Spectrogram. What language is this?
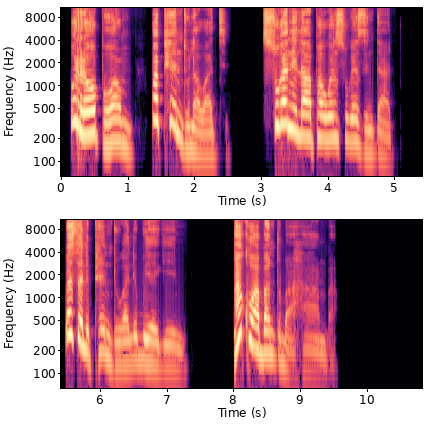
North Ndebele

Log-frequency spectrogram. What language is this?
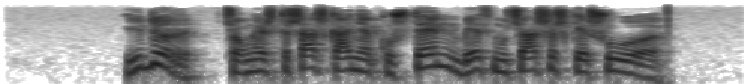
Mari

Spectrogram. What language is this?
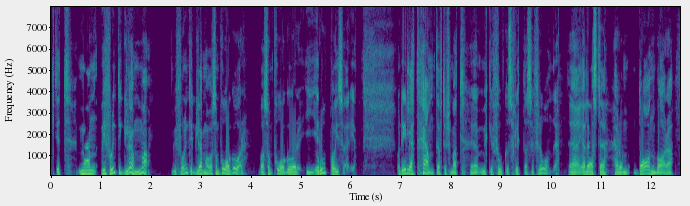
Swedish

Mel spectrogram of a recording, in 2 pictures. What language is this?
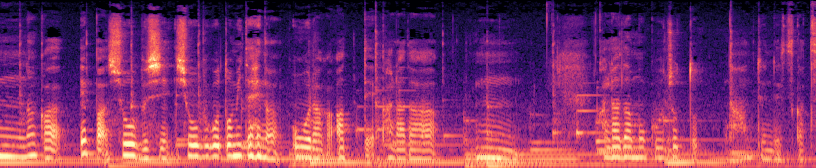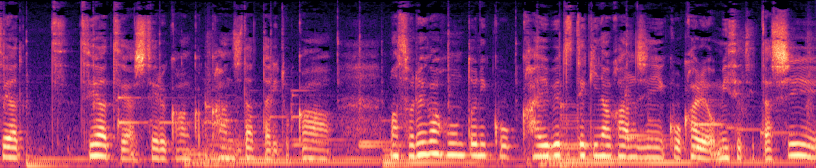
Japanese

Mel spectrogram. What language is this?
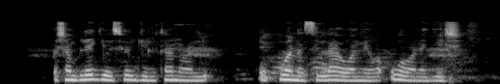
Swahili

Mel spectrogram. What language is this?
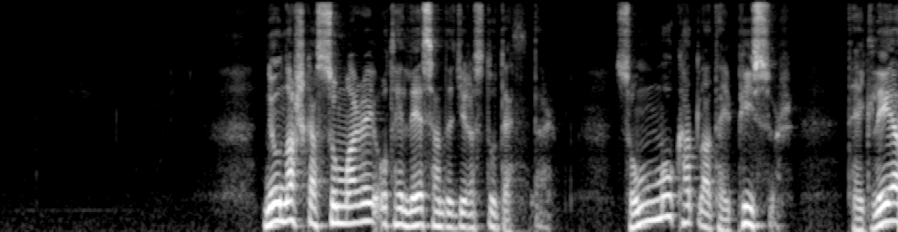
Faroese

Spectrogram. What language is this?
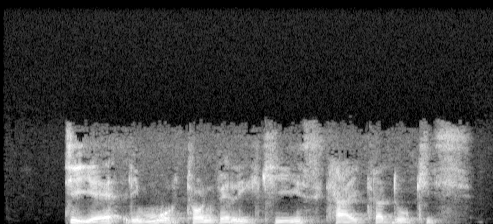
Esperanto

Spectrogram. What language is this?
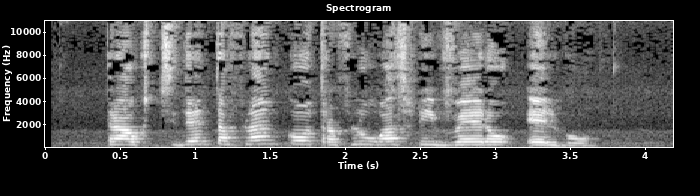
Esperanto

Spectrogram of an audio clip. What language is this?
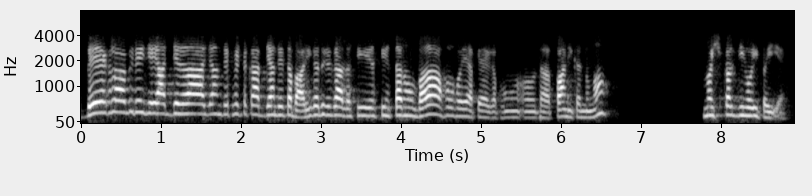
Punjabi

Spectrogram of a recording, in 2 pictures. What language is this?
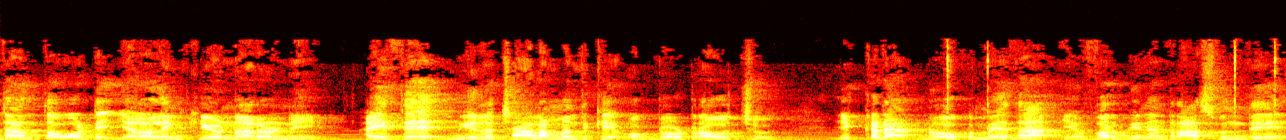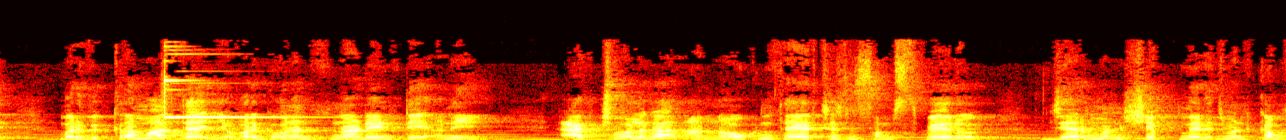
Telugu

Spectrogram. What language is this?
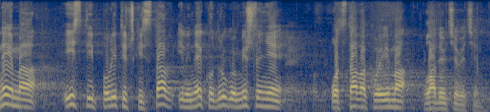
Serbian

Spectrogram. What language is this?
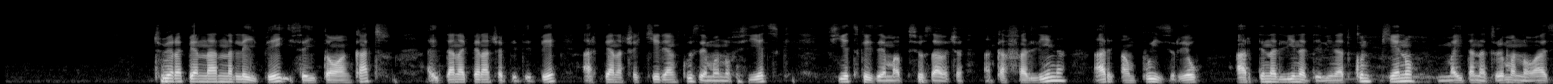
Malagasy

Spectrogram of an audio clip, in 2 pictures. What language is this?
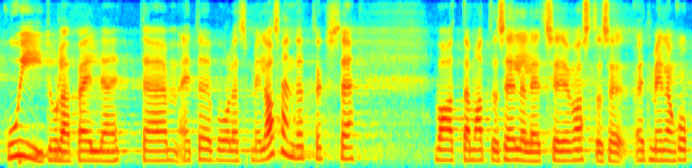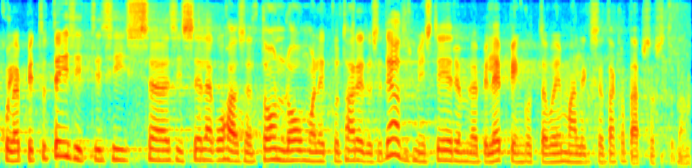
Estonian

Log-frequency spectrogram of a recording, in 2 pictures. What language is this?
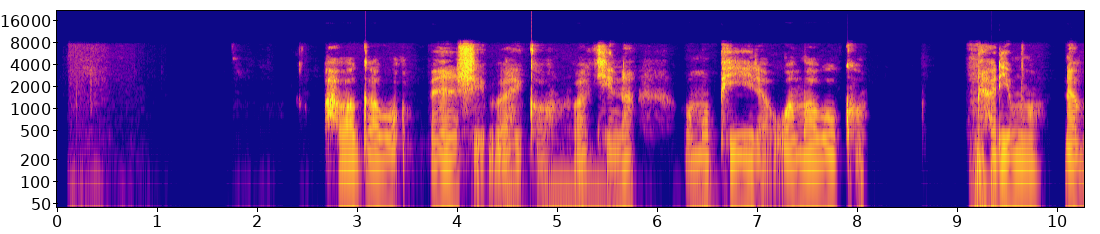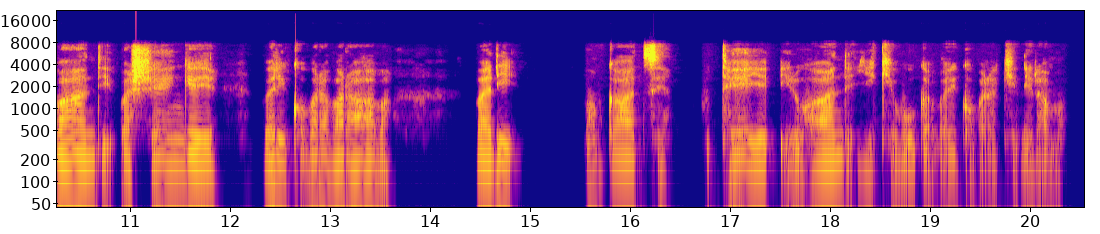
Rundi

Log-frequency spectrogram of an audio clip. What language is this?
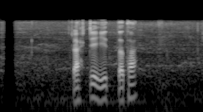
Nepali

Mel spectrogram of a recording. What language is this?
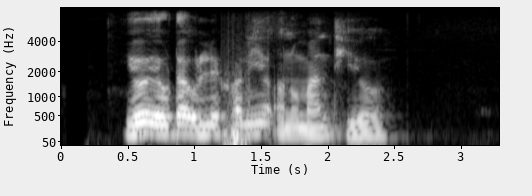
Nepali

